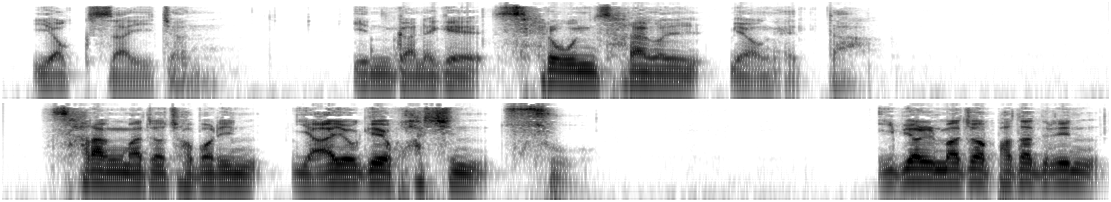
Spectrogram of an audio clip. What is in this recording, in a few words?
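Korean male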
